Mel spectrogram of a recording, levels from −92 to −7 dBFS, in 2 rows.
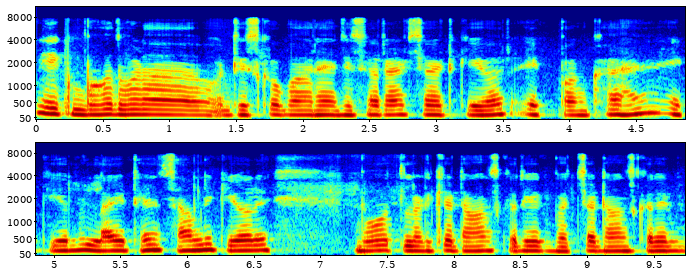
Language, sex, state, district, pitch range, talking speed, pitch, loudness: Hindi, male, Chhattisgarh, Sukma, 135-150 Hz, 195 wpm, 140 Hz, -13 LUFS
